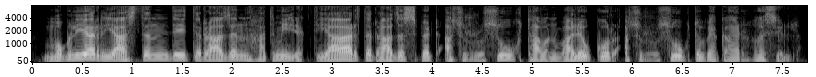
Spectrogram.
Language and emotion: Kashmiri, neutral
